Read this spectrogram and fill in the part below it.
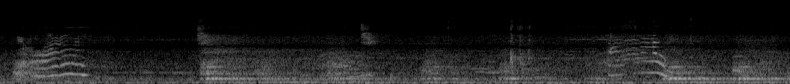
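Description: A kitten mews in high-pitched cries.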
